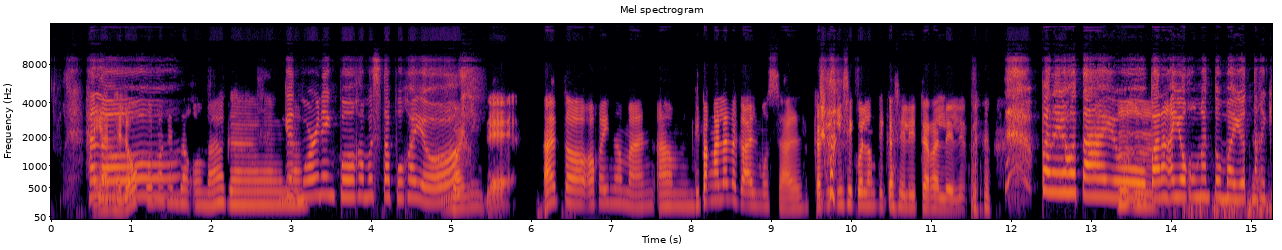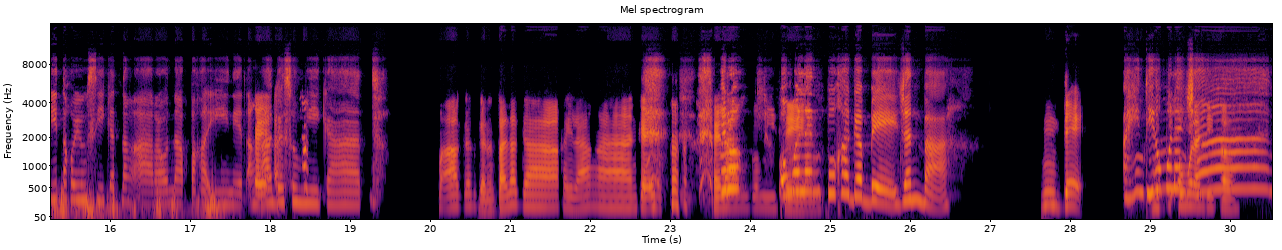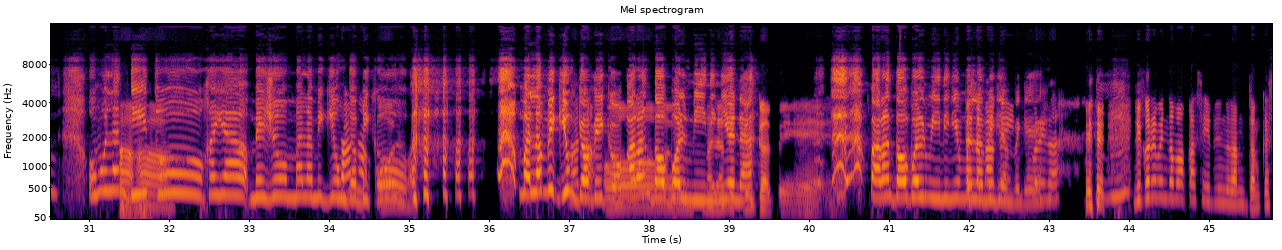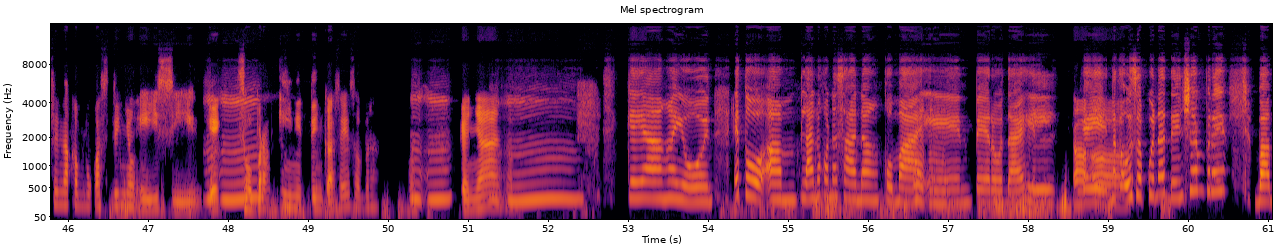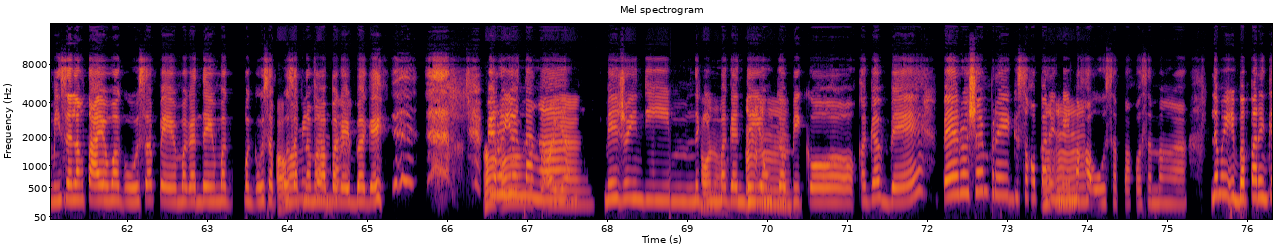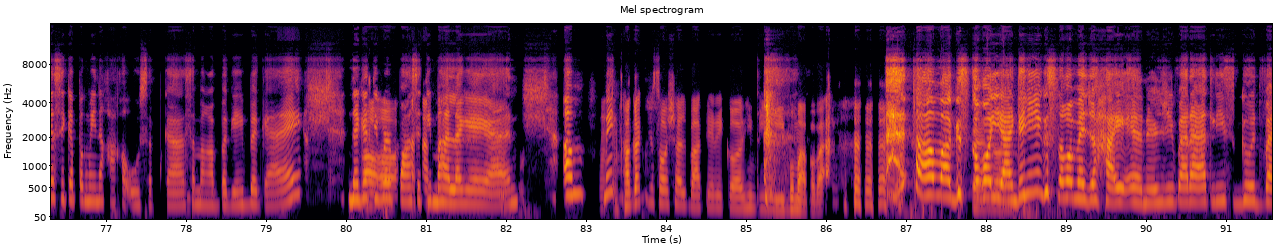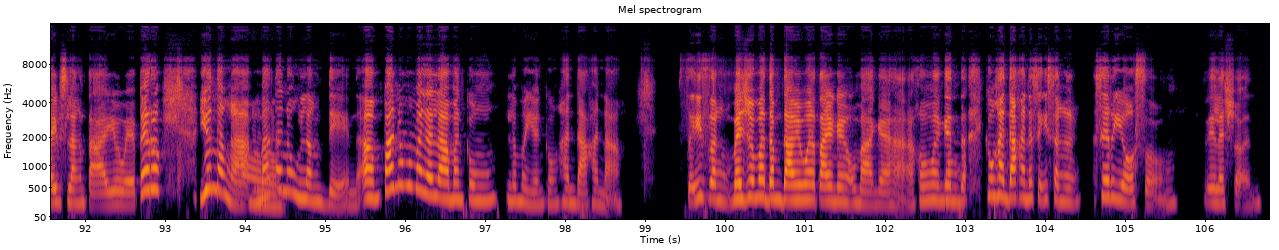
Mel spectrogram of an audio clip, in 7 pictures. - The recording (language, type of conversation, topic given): Filipino, unstructured, Paano mo malalaman kung handa ka na para sa isang seryosong relasyon?
- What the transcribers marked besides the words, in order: drawn out: "Hello!"; drawn out: "umaga!"; static; chuckle; tapping; laugh; chuckle; chuckle; giggle; chuckle; stressed: "Hindi"; drawn out: "diyan!"; other background noise; laugh; drawn out: "all"; giggle; mechanical hum; "gabi" said as "bege"; chuckle; wind; drawn out: "mm"; sniff; chuckle; sniff; sniff; laugh; distorted speech; sniff; chuckle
